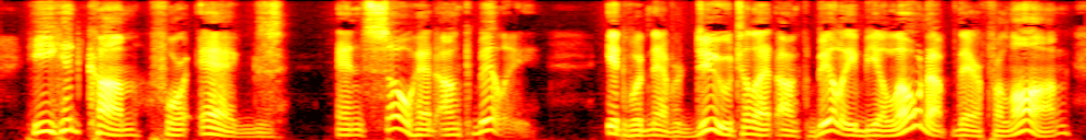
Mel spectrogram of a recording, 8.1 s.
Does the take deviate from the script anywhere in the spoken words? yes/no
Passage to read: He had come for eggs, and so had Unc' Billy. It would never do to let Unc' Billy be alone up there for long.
no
